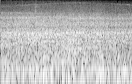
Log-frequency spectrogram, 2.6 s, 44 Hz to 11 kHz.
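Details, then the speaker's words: Used snow plow truck with just under 48,000 miles, driven in for inspection: deep, steady diesel rumble with even beat, no knocks, rattles or whine, shifting smoothly; engine and transmission sound healthy, normal running. "engine and transmission wise oh come on struggling here it seems fine it's shifting smooth running out nice sound"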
